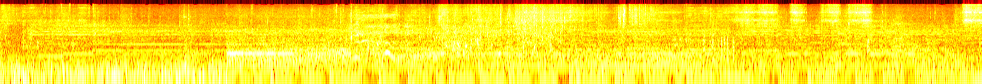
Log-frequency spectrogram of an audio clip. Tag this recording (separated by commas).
Music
